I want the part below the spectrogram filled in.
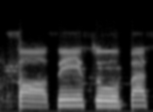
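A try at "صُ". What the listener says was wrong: Belum naik pangkal lidahnya ya, masih sama dengan huruf.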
